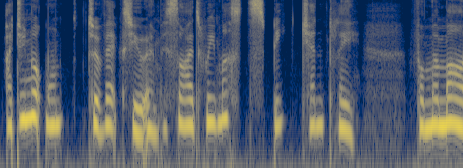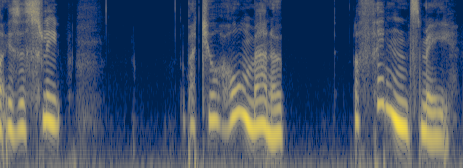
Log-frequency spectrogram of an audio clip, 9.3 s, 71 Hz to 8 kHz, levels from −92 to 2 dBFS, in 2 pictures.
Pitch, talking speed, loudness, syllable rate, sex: 240 Hz, 150 wpm, -18 LUFS, 4.8 syllables/s, female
